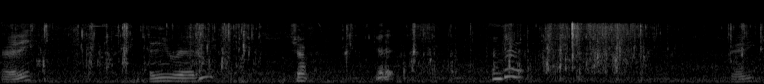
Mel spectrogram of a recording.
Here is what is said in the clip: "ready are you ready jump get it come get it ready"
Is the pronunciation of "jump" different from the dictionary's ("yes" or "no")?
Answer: yes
